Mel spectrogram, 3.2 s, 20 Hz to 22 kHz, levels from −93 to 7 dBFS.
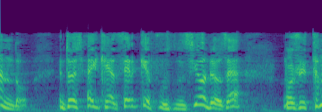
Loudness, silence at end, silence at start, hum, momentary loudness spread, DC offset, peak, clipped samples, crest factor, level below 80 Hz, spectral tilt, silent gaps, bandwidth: -16 LUFS; 0 s; 0 s; none; 10 LU; under 0.1%; -2 dBFS; under 0.1%; 14 dB; -50 dBFS; -4 dB/octave; none; 7.2 kHz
